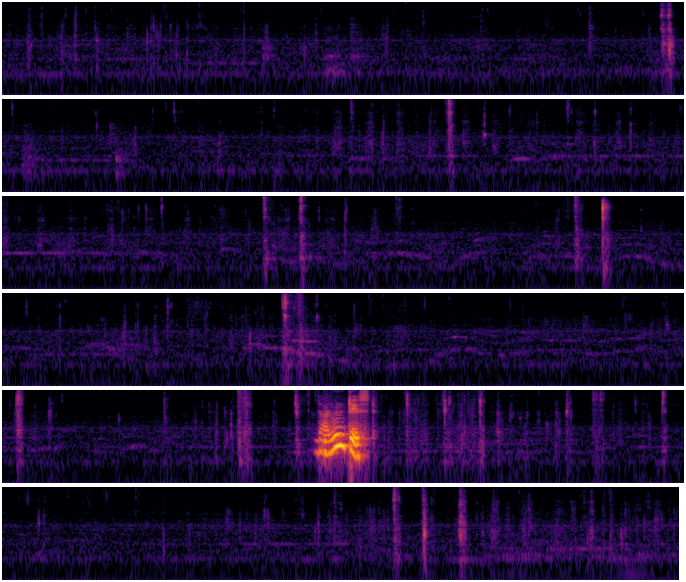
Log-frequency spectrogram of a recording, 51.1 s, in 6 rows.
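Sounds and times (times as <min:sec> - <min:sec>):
person chewing: 0:00.0 - 0:22.2, 0:25.6 - 0:34.9, 0:35.9 - 0:38.0, 0:38.8 - 0:51.0
mouth clicks and smacks: 0:08.2 - 0:08.5.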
